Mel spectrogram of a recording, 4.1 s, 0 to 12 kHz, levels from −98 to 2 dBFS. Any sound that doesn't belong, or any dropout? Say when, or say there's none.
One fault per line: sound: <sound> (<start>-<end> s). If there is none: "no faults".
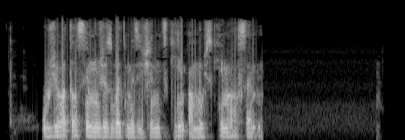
no faults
